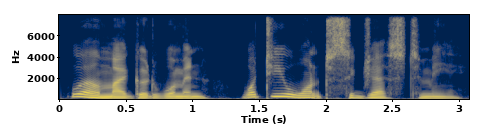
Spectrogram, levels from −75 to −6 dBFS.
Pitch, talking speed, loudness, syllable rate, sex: 160 Hz, 235 wpm, -17 LUFS, 5.2 syllables/s, female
